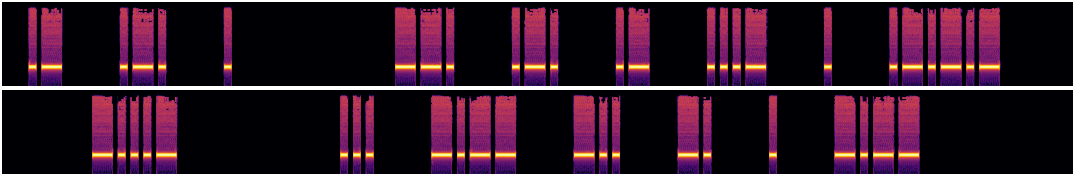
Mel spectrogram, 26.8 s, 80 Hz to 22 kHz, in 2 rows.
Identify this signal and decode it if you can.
Morse code, heard as a keyed tone, about 15 wpm, spaced as for 8 wpm, 1000 Hz. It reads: ARE GRAVE. <BT> SYDNEY
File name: qotdfiles / 8wpm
